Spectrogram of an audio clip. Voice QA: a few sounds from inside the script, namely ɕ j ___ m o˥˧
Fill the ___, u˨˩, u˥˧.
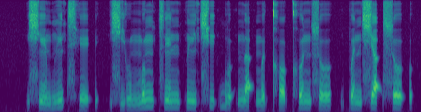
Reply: u˨˩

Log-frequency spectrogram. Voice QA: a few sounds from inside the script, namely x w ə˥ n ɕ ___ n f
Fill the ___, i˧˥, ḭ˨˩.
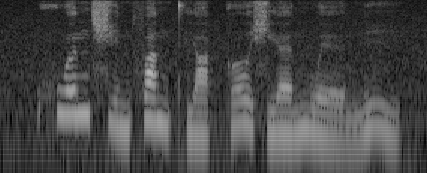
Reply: i˧˥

